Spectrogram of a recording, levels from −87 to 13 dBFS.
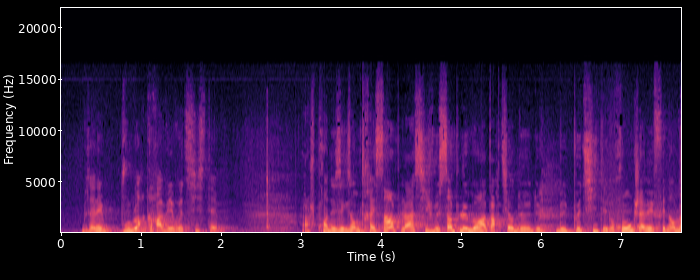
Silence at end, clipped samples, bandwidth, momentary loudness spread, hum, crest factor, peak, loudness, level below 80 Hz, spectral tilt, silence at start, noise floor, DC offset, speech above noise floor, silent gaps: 0 s; under 0.1%; 15 kHz; 13 LU; none; 14 dB; -2 dBFS; -16 LUFS; -56 dBFS; -6 dB/octave; 0.25 s; -36 dBFS; under 0.1%; 20 dB; none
